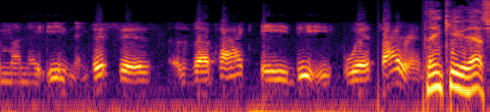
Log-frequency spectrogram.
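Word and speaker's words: The Pack A.D.: is uh pack A.D spelled like it sounds exactly how it sounds all right Like the Wolf Pack you know right and then anno domini that's after Christ that's it the after Christ perfect and they just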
